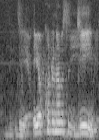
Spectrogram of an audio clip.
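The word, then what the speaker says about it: جيم: এই অক্ষরটার নাম হচ্ছে জিম এটা বলার সময় আমার গায়ে যত শক্তি আছে সমস্ত শক্তি দিয়ে এটাকে জোরে আঁকে ধরতে হবে তারপর বলতে হবে জিম জিম একটু মোটা করতে হবে জিম জিম মাশাল্লাহ একটু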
